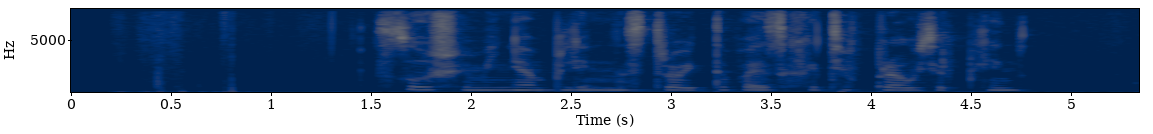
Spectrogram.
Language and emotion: Russian, neutral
